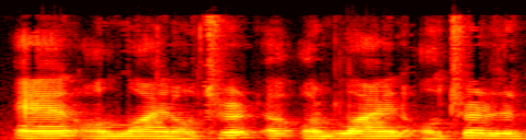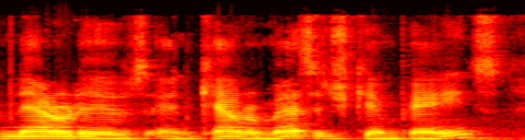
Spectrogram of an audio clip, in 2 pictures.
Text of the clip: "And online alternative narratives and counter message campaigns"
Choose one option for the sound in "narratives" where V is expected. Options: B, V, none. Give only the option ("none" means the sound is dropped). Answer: V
